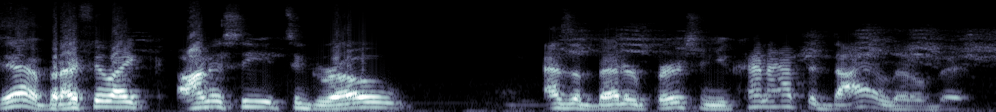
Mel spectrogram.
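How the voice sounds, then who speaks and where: Talking at a very fast pace with an American accent, a man uses a fairly high pitch. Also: lively intonation. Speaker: DJ. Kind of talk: casual interview chat.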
